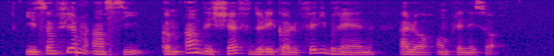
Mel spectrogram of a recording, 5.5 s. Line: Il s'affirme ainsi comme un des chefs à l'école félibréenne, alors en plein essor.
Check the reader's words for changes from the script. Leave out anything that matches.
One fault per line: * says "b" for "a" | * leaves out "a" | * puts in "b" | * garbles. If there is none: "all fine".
* says "de" for "à"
